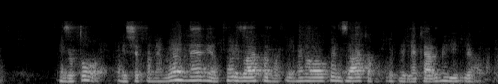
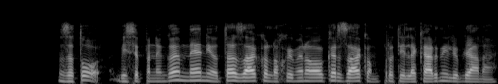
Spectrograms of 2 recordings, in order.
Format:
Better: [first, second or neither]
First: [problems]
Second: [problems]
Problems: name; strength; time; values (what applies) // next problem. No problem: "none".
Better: second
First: noise reduction (neural separator model SepFormer DNS4)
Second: none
